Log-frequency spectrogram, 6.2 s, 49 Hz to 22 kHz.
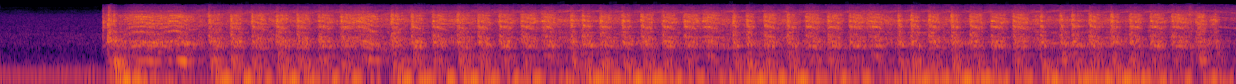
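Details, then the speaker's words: Boat (model "1930", name unclear) with electric fuel pump: starter churns with fast even rhythm but engine never catches after pumping gas; owner suspects flooding. "all right well it wants to run a couple more pumps did I give too much [Music] gas probably flooded it"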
